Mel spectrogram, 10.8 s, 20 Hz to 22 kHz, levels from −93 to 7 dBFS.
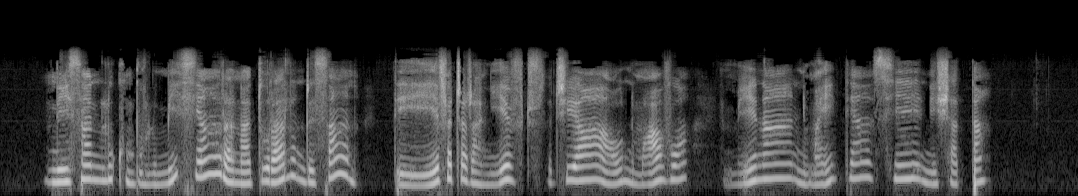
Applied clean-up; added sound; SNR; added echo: none; none; none; none.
